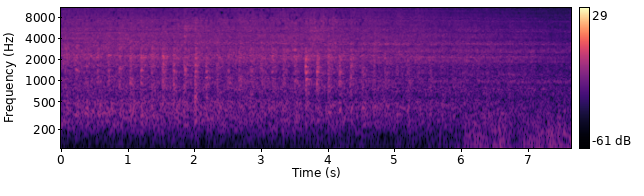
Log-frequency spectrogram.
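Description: A train passing on the track, its wheels clicking over the rail joints about three times a second for the first few seconds over a steady hiss, then a low rumble building near the end.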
